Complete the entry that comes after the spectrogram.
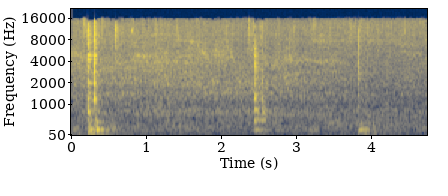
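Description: Potato samosa rolls sizzling steadily in hot cooking oil at a medium flame, fried through and being lifted out. A metal utensil clicks against the pan three times.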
